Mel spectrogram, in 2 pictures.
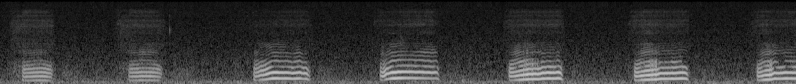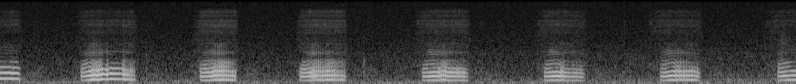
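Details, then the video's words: Holland Lop rabbit Blueberry, female, sleeping and dreaming under a Christmas tree, snores loudly and regularly: strong buzzy, nasal harmonic bursts about every 1.2 seconds, each slightly arched in pitch, with near silence between breaths. "Snoring Bunny Compilation"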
